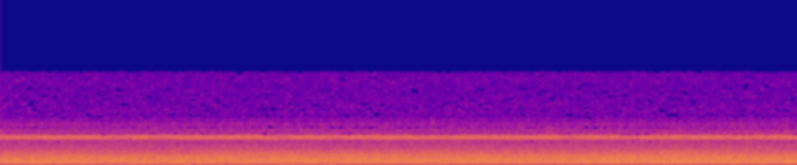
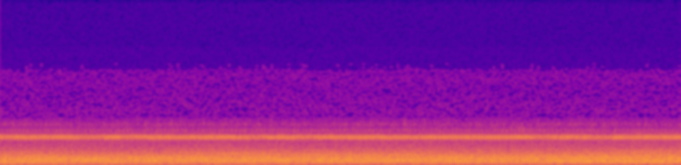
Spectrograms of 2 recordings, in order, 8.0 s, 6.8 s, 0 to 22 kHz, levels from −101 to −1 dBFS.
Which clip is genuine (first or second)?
second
